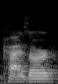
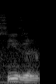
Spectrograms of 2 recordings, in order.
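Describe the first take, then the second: First: The name begins with a hard K sound. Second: The name begins with a soft S sound. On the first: This is how the name is said in the game. "it's actually Kaisar. That's how they pronounce it in the game" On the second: This is how many people assumed the name was said. "I thought his name was Caesar"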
